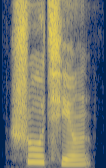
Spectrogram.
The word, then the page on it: 抒情: shū qíng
